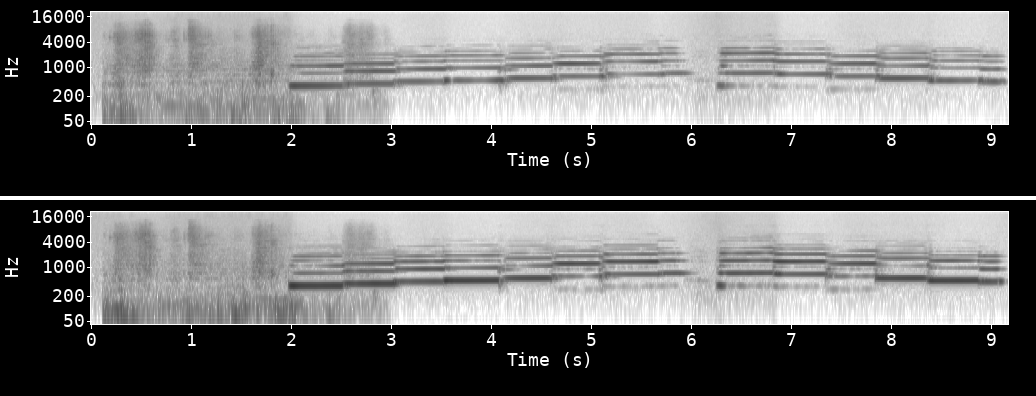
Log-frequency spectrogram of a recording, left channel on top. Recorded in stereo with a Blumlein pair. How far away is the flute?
About 3.5 m.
